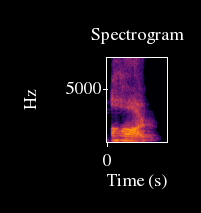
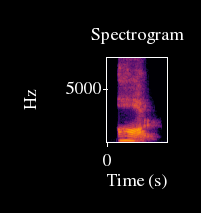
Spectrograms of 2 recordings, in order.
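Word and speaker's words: hour: An R. Yeah, it is H-O-U-R. Starts with the letter H. But see the pronunciation. An R.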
